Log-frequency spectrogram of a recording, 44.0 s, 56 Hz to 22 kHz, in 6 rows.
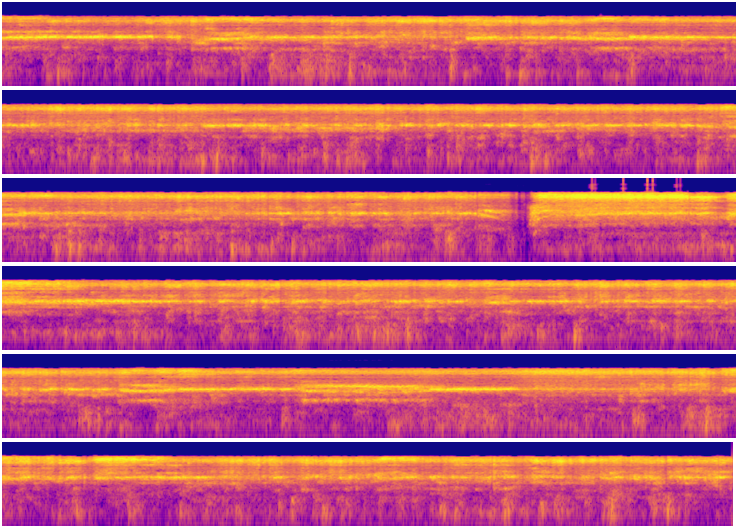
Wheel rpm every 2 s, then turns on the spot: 230, 230, 230, 230, 230, 230, 230, 230, 230, 200, 180, 230, 230, 230, 230, 230, 220, 230, 230, 230, 230, 230.
none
